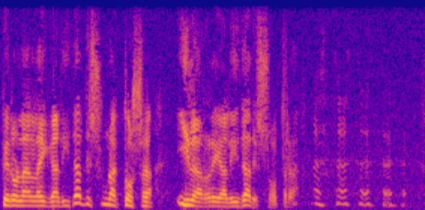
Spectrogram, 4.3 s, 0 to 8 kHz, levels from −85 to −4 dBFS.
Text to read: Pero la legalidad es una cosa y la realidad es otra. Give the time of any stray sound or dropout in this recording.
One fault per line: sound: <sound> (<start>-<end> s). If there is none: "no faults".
sound: laugh (3.1-4.1 s)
